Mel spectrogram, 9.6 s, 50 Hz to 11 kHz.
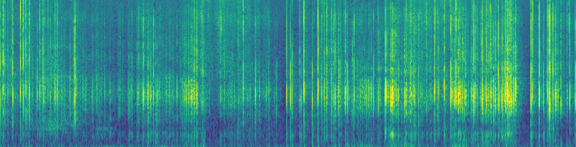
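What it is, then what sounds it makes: Faux leather hard case. A black croc-embossed faux leather hard case with a metal clasp is scratched and tapped by long nails. The result is a dense, continuous run of crackly, crinkling scratches with quick dry taps, centered in the mid range around 1 kHz.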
